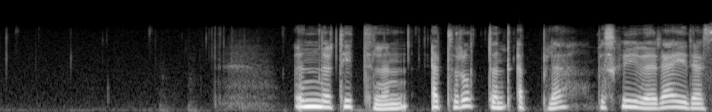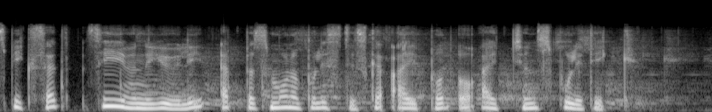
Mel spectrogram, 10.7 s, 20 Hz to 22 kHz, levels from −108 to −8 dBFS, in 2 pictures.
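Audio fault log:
6.37–10.69 s feedback echo between two devices: speech returns about every third of a second, thin and ringing, peaking about 26 dB below the direct sound. A second device in the room replays the call, and the first device's microphone picks it up again, unseen by that device's echo canceller.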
